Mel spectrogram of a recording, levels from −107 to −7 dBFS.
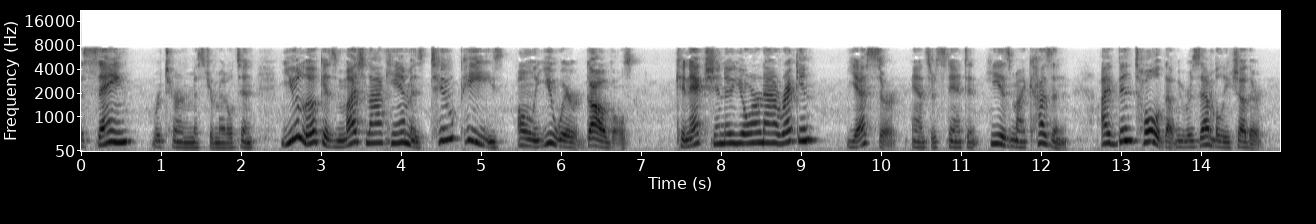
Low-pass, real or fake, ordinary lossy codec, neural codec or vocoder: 7.2 kHz; fake; MP3, 48 kbps; codec, 16 kHz, 16 kbps, FunCodec, trained on Chinese and English, 50 frames a second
